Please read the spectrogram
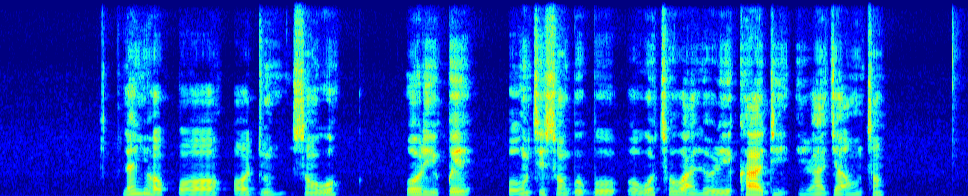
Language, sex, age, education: Yoruba, male, 30-45, tertiary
